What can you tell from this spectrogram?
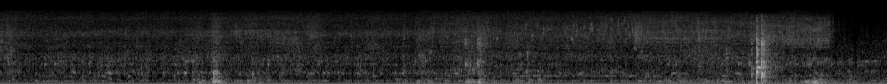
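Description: Kitchen faucet running a stream of water onto frozen tomatoes in a colander in a stainless steel sink, a steady splashing rush that stops near the end. A few short knocks come through, the loudest about seven and a half seconds in.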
